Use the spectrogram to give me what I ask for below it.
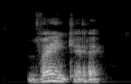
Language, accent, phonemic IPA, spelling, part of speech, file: French, Canada, /vɛ̃.kʁɛ/, vaincrais, verb, LL-Q150 (fra)-vaincrais.wav
- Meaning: first/second-person singular conditional of vaincre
